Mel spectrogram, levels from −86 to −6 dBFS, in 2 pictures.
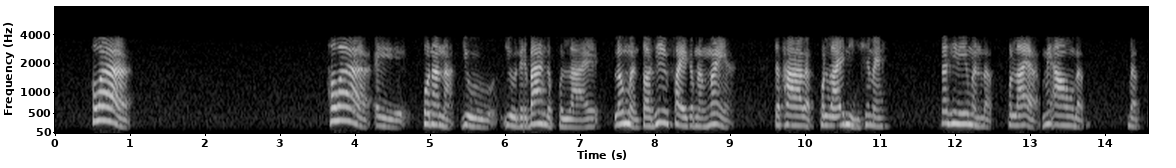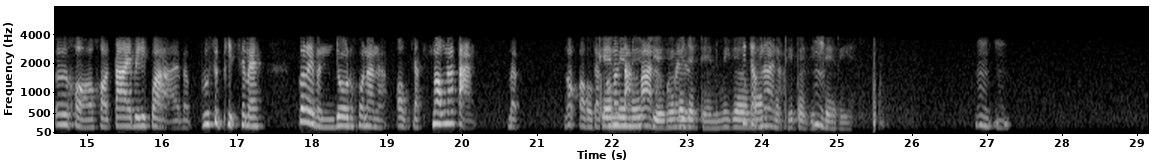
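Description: Speech carried over a G.711 telephone line suffers packet loss filled with silence. The receiver lost audio and played nothing in its place, leaving hard-edged holes: 10 ms at 6.25 s and 20 ms from 13.14 to 13.16 s. Those lengths fit one and two 10 ms packets.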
